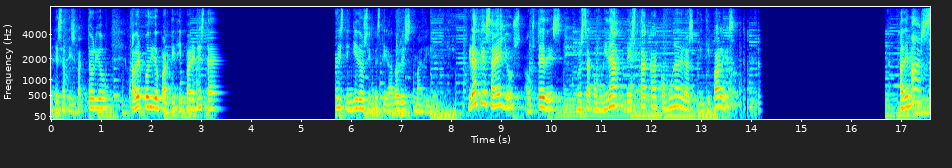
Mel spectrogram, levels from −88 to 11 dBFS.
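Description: From 3.18 to 5.69 s the sound cuts out. A brief fading buzz carries on, then about 2.1 s of near silence, and it resumes with that stretch simply gone. That's most likely a long network dropout, with the receiver padding the hole.

At 13.73 s you get repeated packet loss (robotic sound): five short gaps up to 40 ms each, about a third of the span patched over, so it turns choppy. It runs straight into a second long network dropout from 14.14 to 16.74 s, probably again, with roughly 2.4 s of silence. The band tops out at 8 kHz, which fits a G.722 call path at 64 kbps.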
